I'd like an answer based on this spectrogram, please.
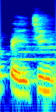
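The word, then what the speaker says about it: Beijing: হসপিটালে যাব 50 number বেইজিং পি মানে বিই আই জে আই এনজি বেইজিং এ উচ্চারণ পেইজিং পেজিং বেইজিং বেইজিংটা পেইজিং এটার মানে উচ্চারণ পেইজিং এইটা হচ্ছে চীনের রাজধানী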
